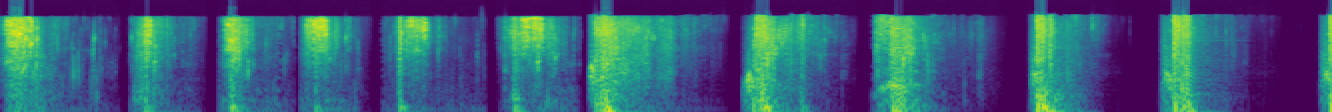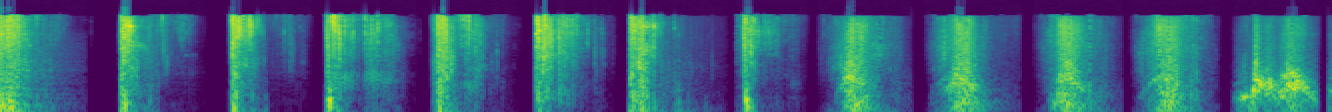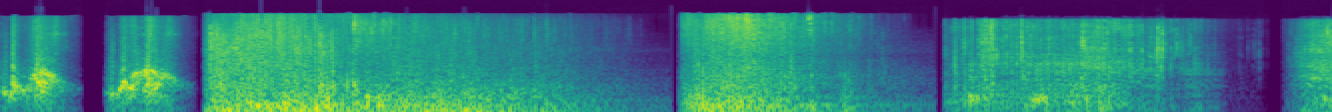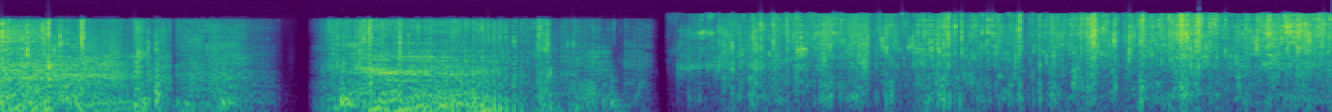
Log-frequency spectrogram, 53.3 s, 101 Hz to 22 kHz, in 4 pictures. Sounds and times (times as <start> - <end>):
Sound effect: 20.8 - 29.2, 43.1 - 53.2.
